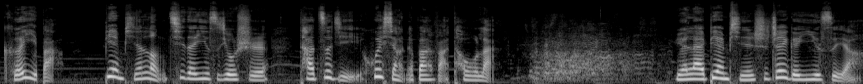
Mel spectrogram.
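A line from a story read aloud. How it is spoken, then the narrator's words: Plain. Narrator (Chinese): 郭晓霞问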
